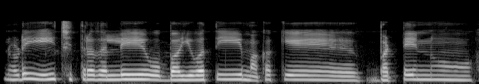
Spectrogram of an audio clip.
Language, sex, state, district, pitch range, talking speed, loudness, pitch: Kannada, female, Karnataka, Shimoga, 205-230 Hz, 100 wpm, -16 LUFS, 215 Hz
